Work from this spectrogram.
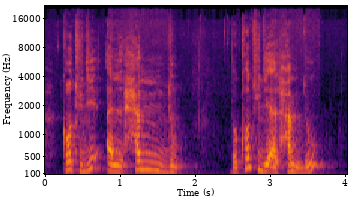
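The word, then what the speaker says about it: الحمد: écoute bien, Alhamdou, donc à la fin de Alhamdou, tu entends bien la syllabe dou, Alhamdou. Donc tu as bien le son D ici. Tu as la consonne D suivie après d'une voyelle OU.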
